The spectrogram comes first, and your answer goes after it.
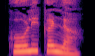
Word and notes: ಕೋಳಿಕಳ್ಳ: kōḷi kaḷḷa

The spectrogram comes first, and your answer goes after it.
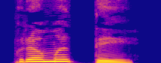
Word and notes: ಪ್ರಮದೆ: Kannada

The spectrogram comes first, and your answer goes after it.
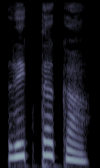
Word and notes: ರೇಖೆದೆಗೆ: Kannada

